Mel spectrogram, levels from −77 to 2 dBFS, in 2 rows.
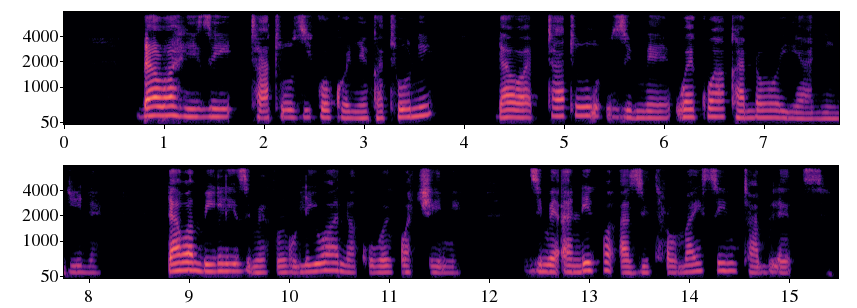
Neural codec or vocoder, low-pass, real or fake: codec, 16 kHz in and 24 kHz out, 1.1 kbps, FireRedTTS-2 codec; 7.2 kHz; fake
